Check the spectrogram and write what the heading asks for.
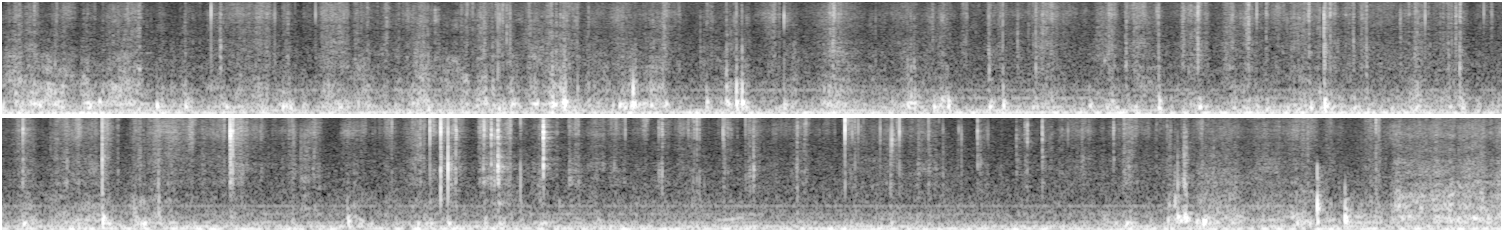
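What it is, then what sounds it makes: Patent leather sneaker, scratched and tapped. Long acrylic nails scratch and tap an empty high-top sneaker with a grey glossy patent leather and mesh upper, white laces and a white rubber sole, working over both the upper and the laces. Quiet, steady crinkly scratching runs throughout with dry, sharp taps and bright clicks poking out, over a low steady hum.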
